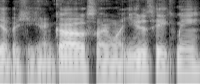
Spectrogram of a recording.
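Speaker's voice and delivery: plain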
